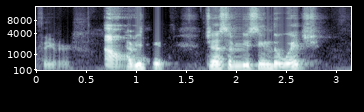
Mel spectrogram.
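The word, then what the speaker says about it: The VVitch: oh just a missing the which I believe pronounced the vich but just have you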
